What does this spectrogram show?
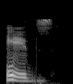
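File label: "aides", British English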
